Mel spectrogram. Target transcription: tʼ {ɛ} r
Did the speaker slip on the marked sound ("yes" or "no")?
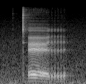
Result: no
